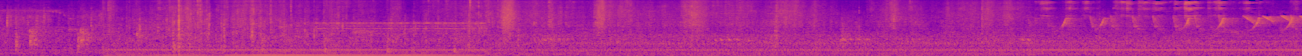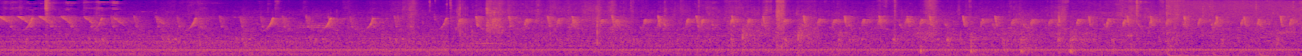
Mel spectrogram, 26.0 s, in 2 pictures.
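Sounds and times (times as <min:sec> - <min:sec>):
bird chirping: 0:00.5 - 0:04.9, 0:10.1 - 0:26.0
steady hum: 0:01.0 - 0:26.0.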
